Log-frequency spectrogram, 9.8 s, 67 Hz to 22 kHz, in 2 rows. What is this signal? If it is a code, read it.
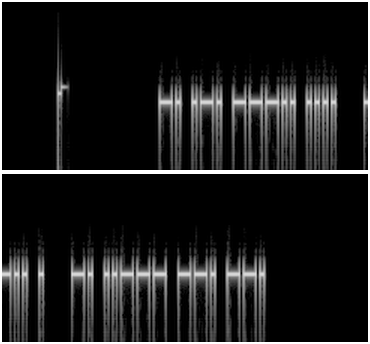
Morse code, heard as a keyed tone, about 22 wpm, 700 Hz. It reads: NR8H DE N2GG
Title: USA Callsign DE Callsign - 4 Characters - 22wpm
